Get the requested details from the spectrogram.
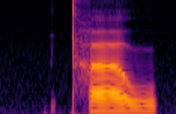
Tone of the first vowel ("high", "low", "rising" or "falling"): high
